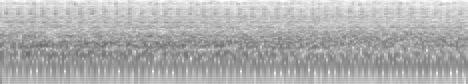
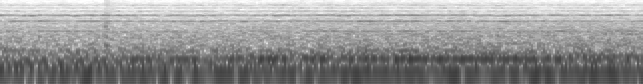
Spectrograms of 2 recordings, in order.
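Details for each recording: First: BMW idling after valve cover and PCV replacement, fuel rails primed after lines were disconnected: smooth, even idle with a steady low hum, no ticking, knocking or hunting, no fuel leaks; job successful. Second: BMW idling before the valve cover is replaced: even idle with a thin, steady high-pitched squeal holding its pitch. PCV valve squeak from the failing valve cover.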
